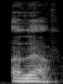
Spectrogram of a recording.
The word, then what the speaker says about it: Aleph: Looks like an N, but it is pronounced as Aleph for the A sound.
